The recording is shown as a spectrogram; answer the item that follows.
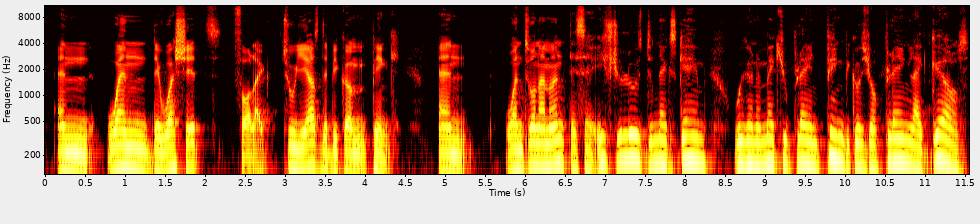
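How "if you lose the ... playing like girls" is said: put-on coach voice, screaming and bawling. Retelling what the coach said at a tournament: imitating a screaming coach. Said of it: "he's screaming at us".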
